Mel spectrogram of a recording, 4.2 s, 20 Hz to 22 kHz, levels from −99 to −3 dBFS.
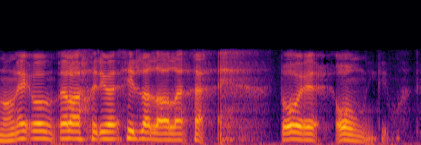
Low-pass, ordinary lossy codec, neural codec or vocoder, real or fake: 5.4 kHz; AAC, 32 kbps; autoencoder, 22.05 kHz, a latent of 192 numbers a frame, VITS, trained on many speakers; fake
